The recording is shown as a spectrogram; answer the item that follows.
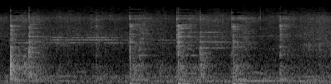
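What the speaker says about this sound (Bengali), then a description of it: "তাহলে আমি মিনিট খানিক আমি ভেজে নেব বা কষিয়ে নেব" Tomato frying in a pan while being stirred, a low sizzle punctuated by a regular series of spoon scrapes and clinks, roughly every half second, close by.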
